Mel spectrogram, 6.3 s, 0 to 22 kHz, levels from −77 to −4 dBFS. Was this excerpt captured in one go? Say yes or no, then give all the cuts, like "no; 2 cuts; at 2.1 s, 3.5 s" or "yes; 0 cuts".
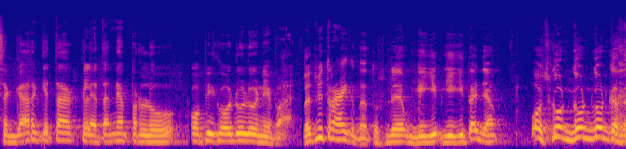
no; 2 cuts; at 1.8 s, 2.9 s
